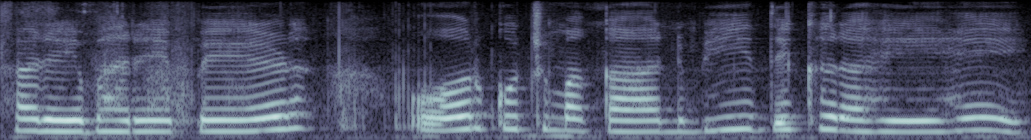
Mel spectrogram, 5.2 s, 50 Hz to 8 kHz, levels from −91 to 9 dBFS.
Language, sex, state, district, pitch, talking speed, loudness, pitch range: Hindi, female, Madhya Pradesh, Bhopal, 240 Hz, 115 wpm, -15 LUFS, 230-265 Hz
